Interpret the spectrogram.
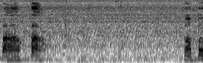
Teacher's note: पापा बोलने में देखिए आपके दोनों लिप्स आपस में टच करते हैं। अगर इन्होंने टच नहीं किया तो आप नहीं बोल सकते।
